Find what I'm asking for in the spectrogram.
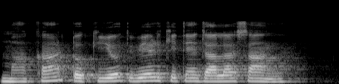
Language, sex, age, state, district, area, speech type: Goan Konkani, male, 18-30, Goa, Canacona, rural, read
